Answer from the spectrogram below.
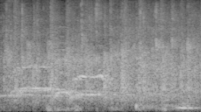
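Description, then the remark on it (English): Steady applause from an audience welcoming a female guest, a dense wash of many hands clapping at once, fairly loud and continuous, with a few faint voices and whistles mixed in. “Would you give her a big warm welcome?”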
